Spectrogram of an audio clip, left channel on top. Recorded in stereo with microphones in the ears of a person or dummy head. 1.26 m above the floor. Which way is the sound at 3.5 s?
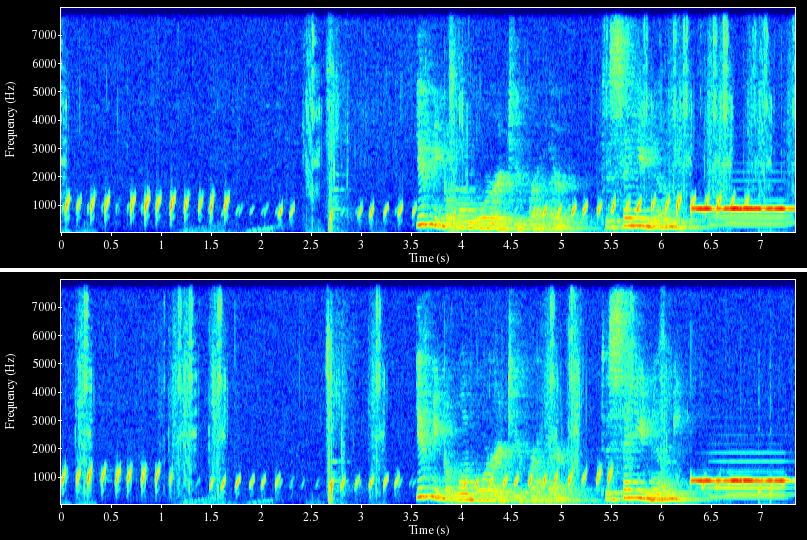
45° right (ahead or behind).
